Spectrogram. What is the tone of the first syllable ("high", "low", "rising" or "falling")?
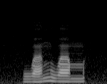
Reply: rising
